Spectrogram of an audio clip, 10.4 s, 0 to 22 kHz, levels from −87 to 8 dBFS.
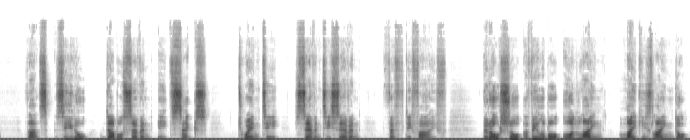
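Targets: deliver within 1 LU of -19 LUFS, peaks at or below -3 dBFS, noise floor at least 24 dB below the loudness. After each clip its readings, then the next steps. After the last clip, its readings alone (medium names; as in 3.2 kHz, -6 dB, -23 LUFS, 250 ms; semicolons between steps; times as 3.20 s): hum 50 Hz; highest harmonic 250 Hz; hum level -23 dBFS; loudness -23.0 LUFS; peak level -3.0 dBFS; loudness target -19.0 LUFS
-> de-hum 50 Hz, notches 5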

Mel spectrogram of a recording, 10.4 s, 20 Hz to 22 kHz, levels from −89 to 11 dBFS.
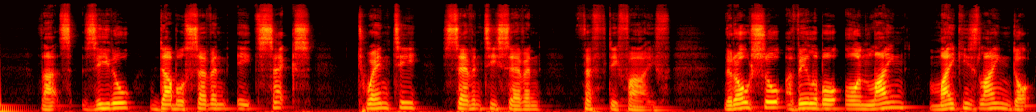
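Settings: hum not found; loudness -23.5 LUFS; peak level -3.5 dBFS; loudness target -19.0 LUFS
-> trim +4.5 dB; peak limiter -3 dBFS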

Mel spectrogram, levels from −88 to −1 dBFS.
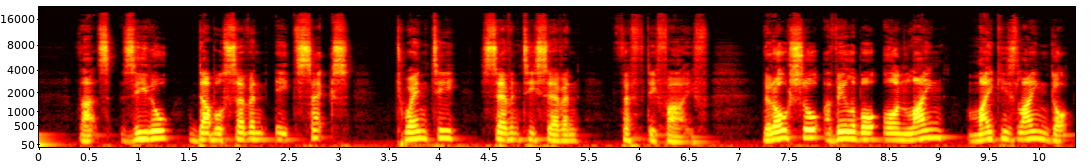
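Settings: loudness -19.5 LUFS; peak level -3.0 dBFS; noise floor -55 dBFS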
